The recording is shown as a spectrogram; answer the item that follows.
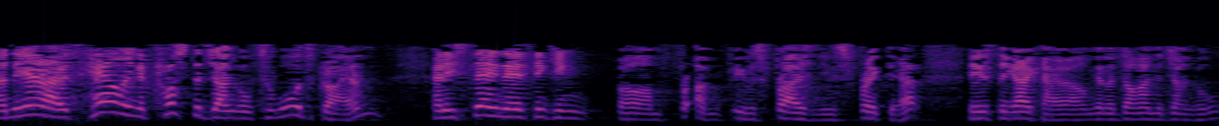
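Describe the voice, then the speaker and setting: Talking at a very fast pace, a man uses lively intonation with big swings in loudness. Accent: Australian. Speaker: pastor. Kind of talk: sermon to a youth group. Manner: casual, storytelling.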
